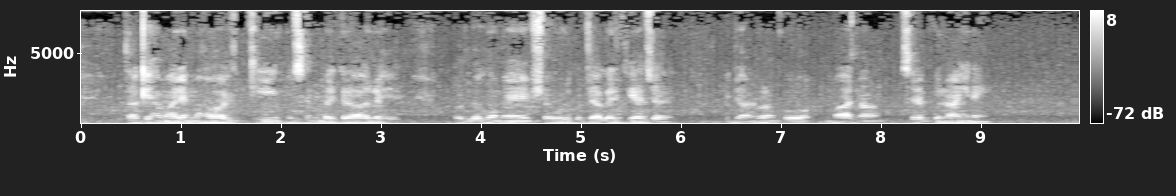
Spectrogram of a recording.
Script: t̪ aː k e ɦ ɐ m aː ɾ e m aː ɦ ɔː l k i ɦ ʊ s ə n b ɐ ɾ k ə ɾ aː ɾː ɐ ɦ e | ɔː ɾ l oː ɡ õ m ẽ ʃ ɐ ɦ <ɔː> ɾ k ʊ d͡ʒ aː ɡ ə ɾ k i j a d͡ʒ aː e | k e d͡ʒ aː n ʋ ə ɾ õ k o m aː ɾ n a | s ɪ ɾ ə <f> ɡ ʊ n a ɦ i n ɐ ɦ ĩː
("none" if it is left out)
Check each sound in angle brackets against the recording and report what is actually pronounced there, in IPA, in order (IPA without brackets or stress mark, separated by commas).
uː, f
